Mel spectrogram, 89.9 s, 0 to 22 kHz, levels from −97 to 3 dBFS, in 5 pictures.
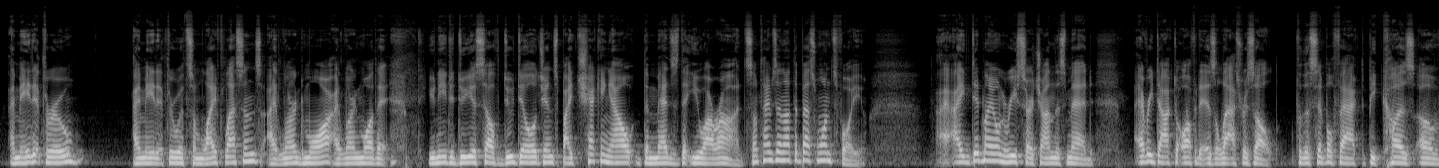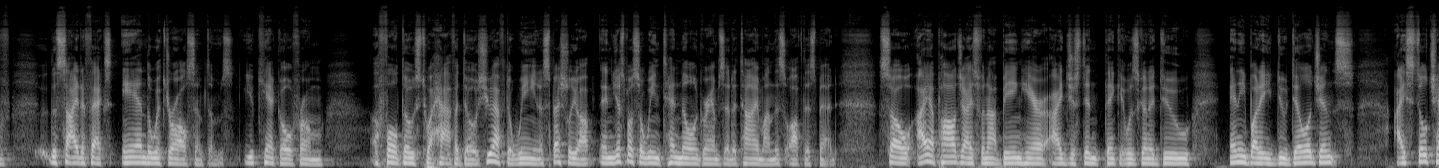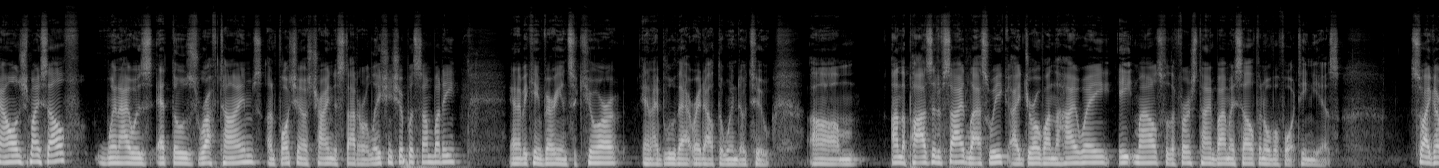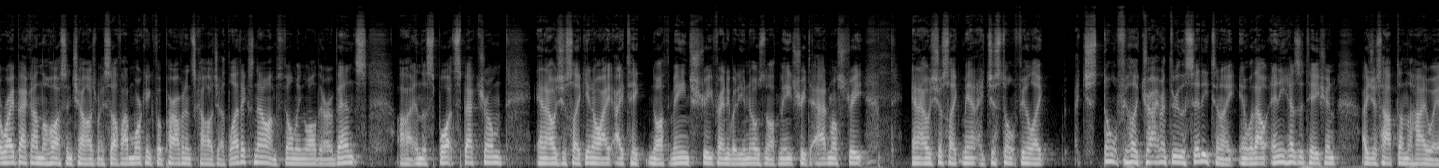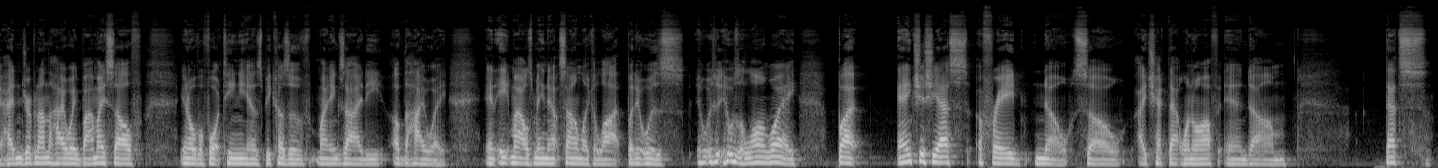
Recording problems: muffled; slightly; fading above 1.5 kHz

